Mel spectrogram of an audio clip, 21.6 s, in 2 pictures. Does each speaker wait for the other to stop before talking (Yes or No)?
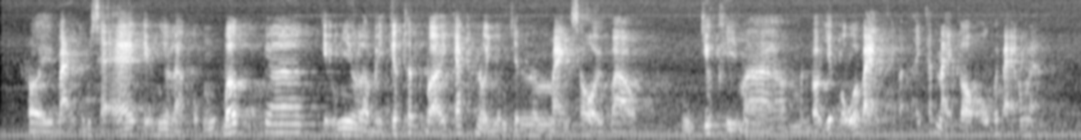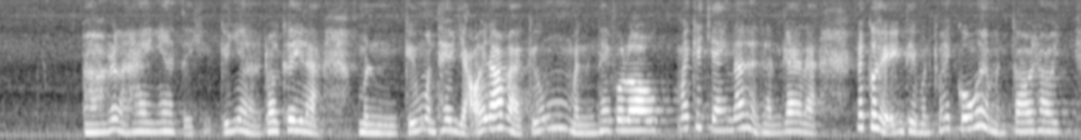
Yes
